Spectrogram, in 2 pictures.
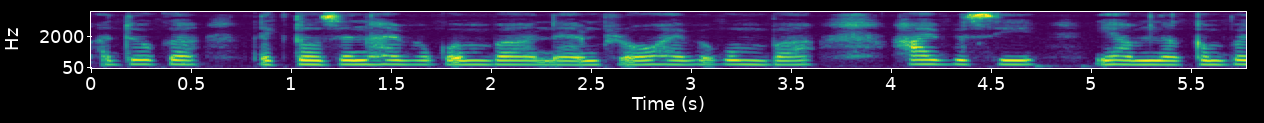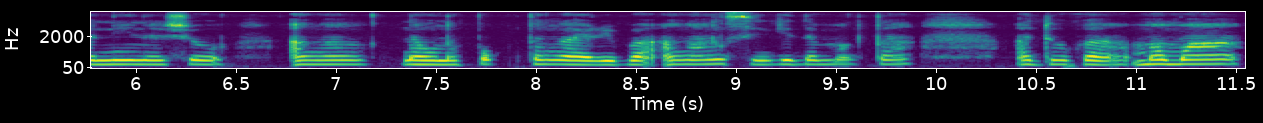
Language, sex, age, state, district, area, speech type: Manipuri, female, 18-30, Manipur, Chandel, rural, spontaneous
